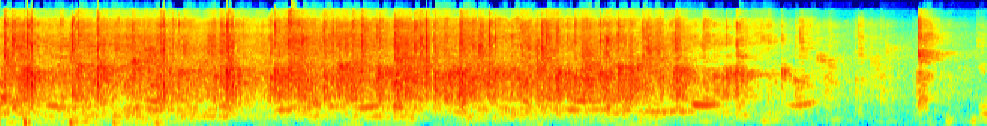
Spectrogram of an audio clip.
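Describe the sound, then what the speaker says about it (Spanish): Applause from the audience at an academic conference session on education and health, close and fairly loud, thinning gradually toward the end with a final stray clap, and voices faintly underneath. "Un aplauso para todos."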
